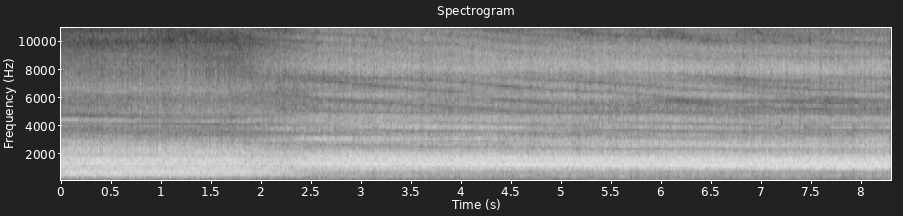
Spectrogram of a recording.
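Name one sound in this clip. A small model train motor hums and whirs steadily.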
